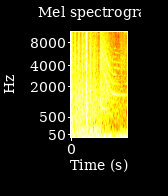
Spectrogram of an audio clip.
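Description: Gunfire in the video game Modern Warfare Search and Destroy: a cluster of sharp, rapid shots in the first half-second, then ringing tails that fade out. No voices.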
